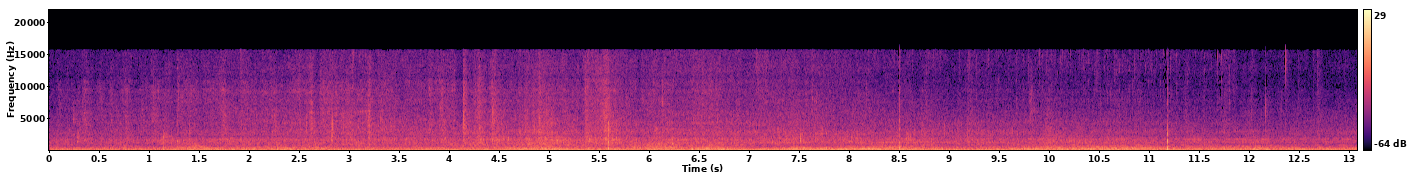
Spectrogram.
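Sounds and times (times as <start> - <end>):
heavy rain falling: 0.0 - 13.0
low continuous rumble: 0.0 - 13.0
sharp drip-like taps: 11.1 - 12.8.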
